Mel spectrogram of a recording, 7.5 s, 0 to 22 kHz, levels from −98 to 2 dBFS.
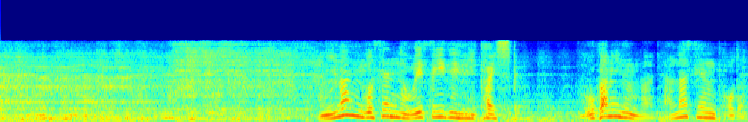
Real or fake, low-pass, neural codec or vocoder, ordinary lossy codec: fake; 5.4 kHz; codec, 24 kHz, 1 kbps, SNAC; MP3, 48 kbps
